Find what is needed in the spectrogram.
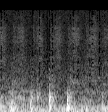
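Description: Faint squeaks of a marker pen on a whiteboard, a few short strokes in quick succession as small circles are drawn.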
